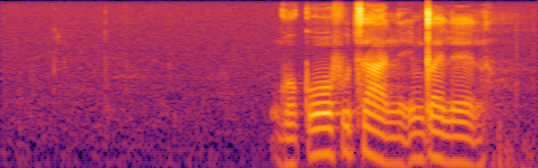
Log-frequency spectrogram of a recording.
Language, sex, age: Xhosa, male, 32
